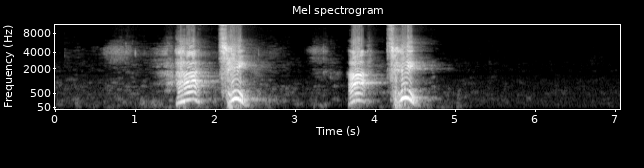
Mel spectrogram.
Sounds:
Sneeze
